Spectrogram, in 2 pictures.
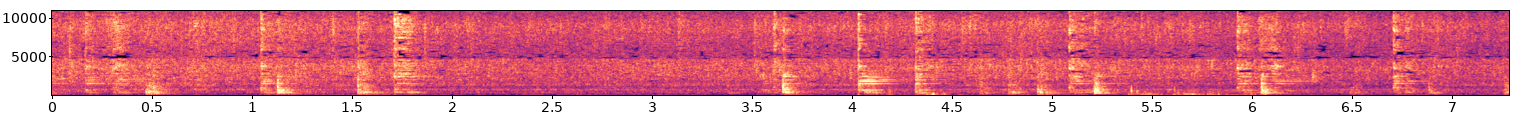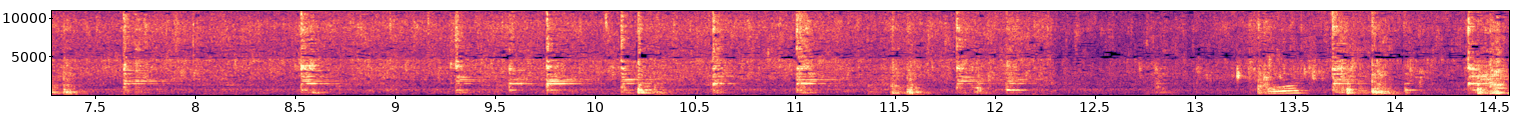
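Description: Chopped tomatoes and onions sizzling in hot oil in a steel pot, stirred with a metal ladle that scrapes and clinks against the pot again and again. They are being fried down until they break into a mash.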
